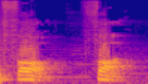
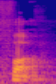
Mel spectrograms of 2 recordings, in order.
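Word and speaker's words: phở: dinner so I had vegan full fall it's pronounced pho which was really good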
